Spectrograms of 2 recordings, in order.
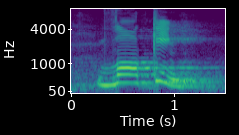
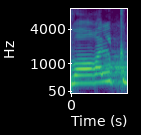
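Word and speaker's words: walking: इसकी साउंड नहीं आएगी इसको काफी बच्चे जो है वह वाल्क पड़ते हैं वॉल्व तो यह आपकी मिस्टेक होती है कि इसको हमने दिल को जो है वह उसके साथ नहीं बोलना यह साइलेंट साउंड है इसमें वकील व किंग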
